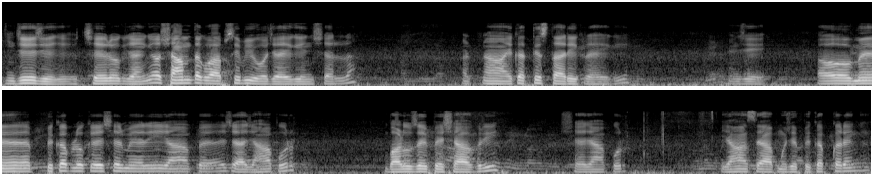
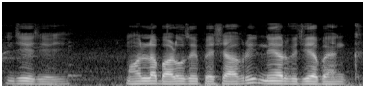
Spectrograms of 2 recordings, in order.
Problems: background conversations at intervals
